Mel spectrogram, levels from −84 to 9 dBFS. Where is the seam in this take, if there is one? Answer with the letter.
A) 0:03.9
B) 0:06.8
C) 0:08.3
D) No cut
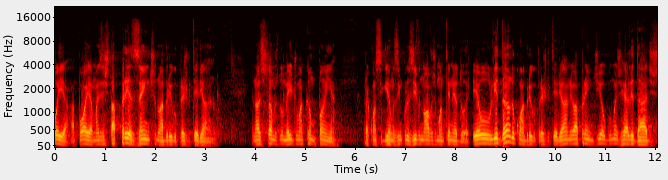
C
